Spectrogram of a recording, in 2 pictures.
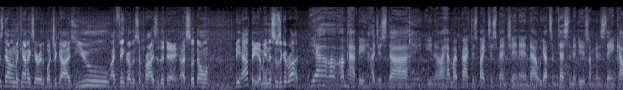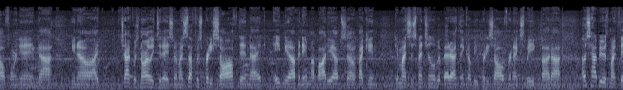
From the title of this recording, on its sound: Hangtown 2013 Post-Race Interviews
